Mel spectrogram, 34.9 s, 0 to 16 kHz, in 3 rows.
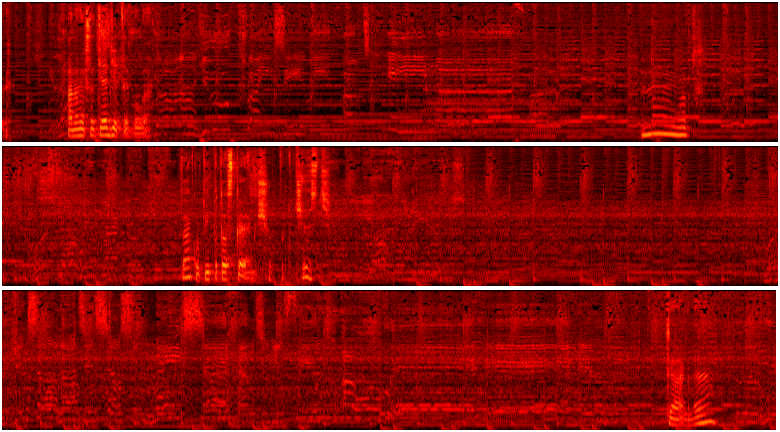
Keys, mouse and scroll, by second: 2.7-7.7 drag, 7.9-14.6 drag, 14.6 shift+a, 15.4-16.7 drag, 16.7 s, 18.3-23.3 drag, 24.8-29.8 drag, 29.9-34.9 drag.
